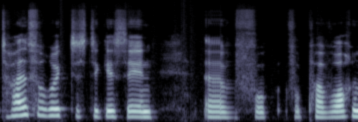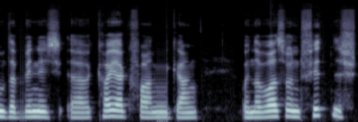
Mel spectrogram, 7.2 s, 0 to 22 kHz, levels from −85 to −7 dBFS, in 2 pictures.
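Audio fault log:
2.14–2.21 s, 3.79–3.83 s, 5.16–5.25 s: repeated buffer. New audio arrived late, so a 23 ms piece replayed three, two and then four extra times. Each repeat makes a stutter with hard joins, which fits a 1024-sample buffer. Roughly 70, 50 and 100 ms are lost. The first two fall just before "vor vor paar" and "ich äh".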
